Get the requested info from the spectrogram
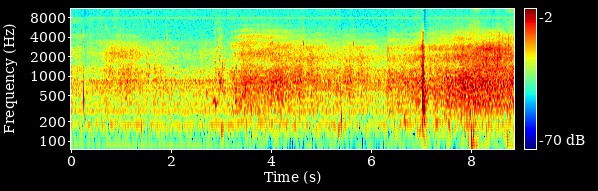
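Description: Sea water sloshing with wind noise, heard from a small boat on the water, with two faint knocks: one just after the start and one about seven seconds in.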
